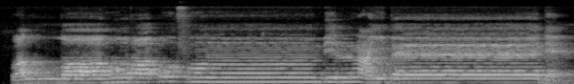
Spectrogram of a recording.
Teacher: Di dalam bacaan riwayat Syu'bah an Asim min tariq Asy-Syatibiyah, kosakata ra'ufun, maka cara membacanya ialah dengan menghilangkan huruf waw atau membacanya dengan 1 harokat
